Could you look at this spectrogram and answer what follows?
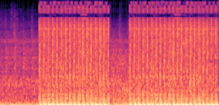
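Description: Sustained automatic gunfire from a drone's weapons in the stealth game Splinter Cell Blacklist, set in Tehran, Iran: loud, dense rapid bursts that start abruptly, pause briefly, then resume and continue steadily.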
